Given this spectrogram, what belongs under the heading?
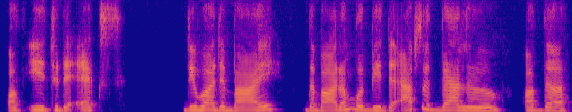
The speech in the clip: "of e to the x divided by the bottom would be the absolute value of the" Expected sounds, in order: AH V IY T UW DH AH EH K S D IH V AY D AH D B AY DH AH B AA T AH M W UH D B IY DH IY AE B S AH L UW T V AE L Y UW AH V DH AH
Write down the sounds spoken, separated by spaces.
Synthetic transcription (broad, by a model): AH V IY T UW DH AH EH K S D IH W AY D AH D B AY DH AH B AA T AH M W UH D B IY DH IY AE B S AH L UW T V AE L Y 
